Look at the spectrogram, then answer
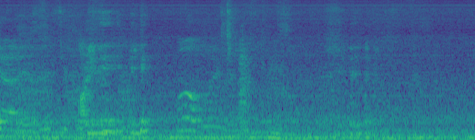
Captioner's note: chuckles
